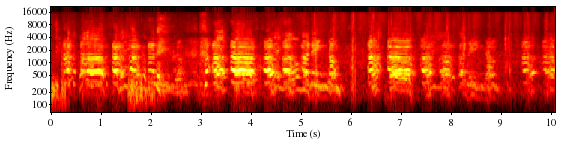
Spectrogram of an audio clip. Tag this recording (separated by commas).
Speech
